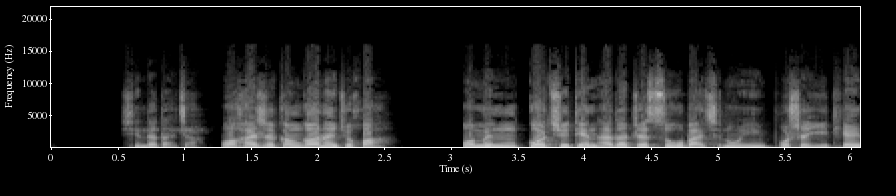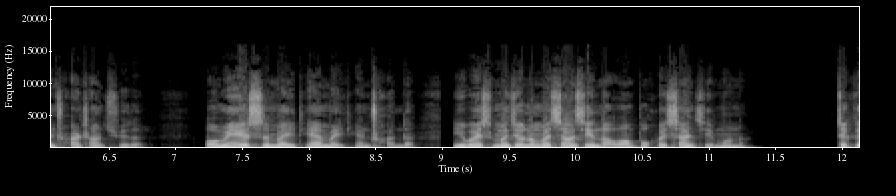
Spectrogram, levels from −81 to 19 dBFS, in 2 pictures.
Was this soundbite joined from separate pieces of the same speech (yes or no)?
yes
